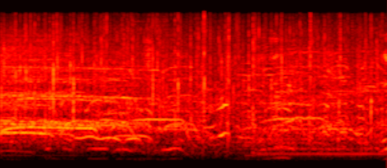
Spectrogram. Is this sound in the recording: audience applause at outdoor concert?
yes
